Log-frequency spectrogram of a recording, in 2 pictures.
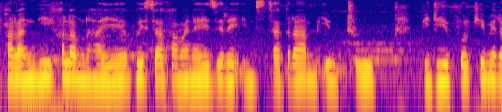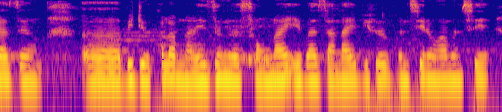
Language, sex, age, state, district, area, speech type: Bodo, female, 18-30, Assam, Chirang, urban, spontaneous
